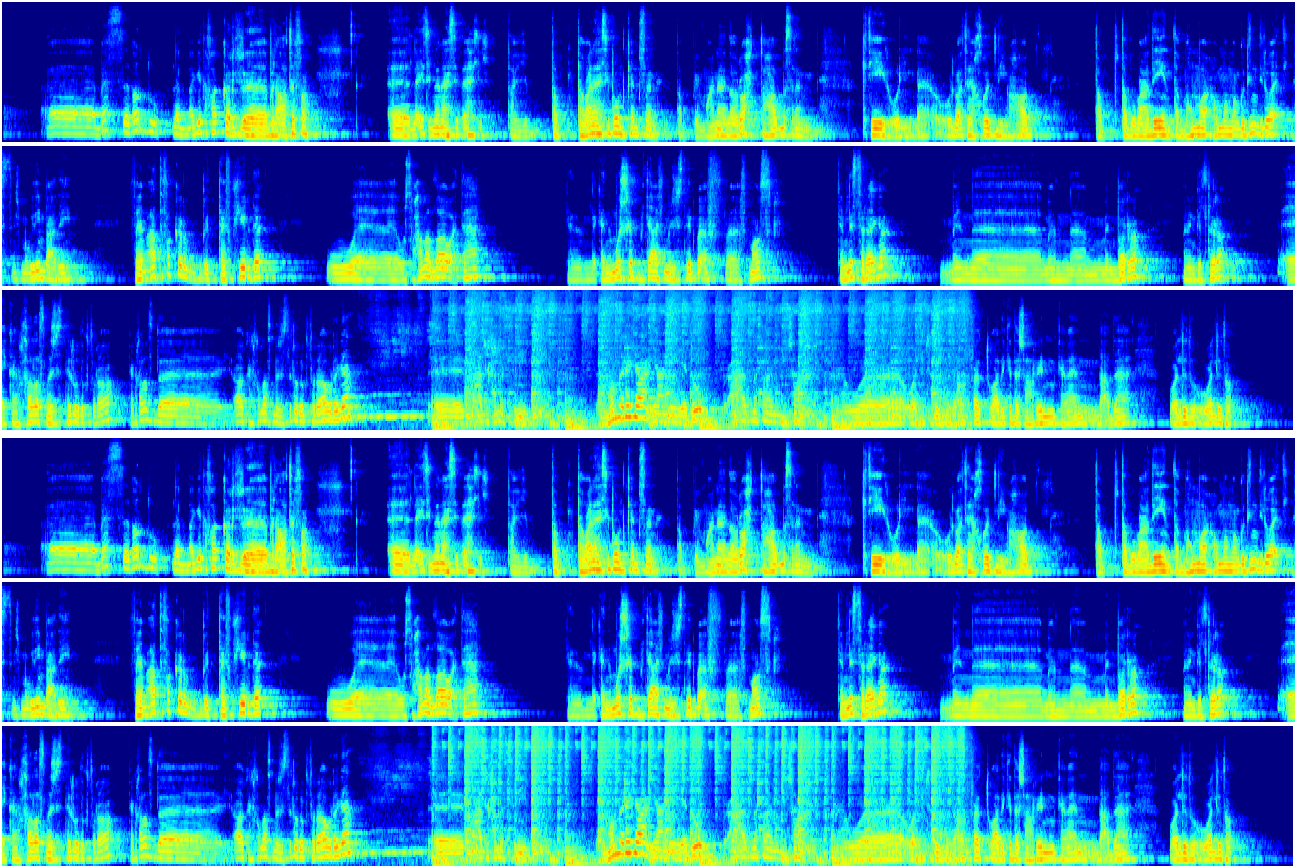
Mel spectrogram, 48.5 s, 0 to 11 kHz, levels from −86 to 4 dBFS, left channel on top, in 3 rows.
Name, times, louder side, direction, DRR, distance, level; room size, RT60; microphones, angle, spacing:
voice 1, 0.5-4.2 4.8-6.1 6.3-10.3 10.8-12.9 13.7-17.0 17.8-19.4 20.2-22.1 23.2-25.8 26.6-27.2 27.9-30.4 30.9-31.5 32.1-36.7 37.6-38.9 39.7-46.4 46.9-47.7, right 1 dB, 10° right, 10 dB, 0.4 m, -29 dB
sound 1, 34.6-39.9, left 3 dB, 25° left, 4.5 m, -45 dB
sound 2, 37.7-44.3, right 3 dB, 65° right, 1.6 m, -34 dB
15.5 x 12.5 x 2.2 m, 0.83 s
head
